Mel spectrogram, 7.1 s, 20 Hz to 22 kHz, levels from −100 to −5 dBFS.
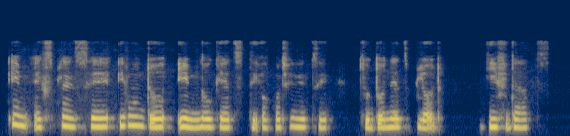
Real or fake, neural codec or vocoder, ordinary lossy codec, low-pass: fake; codec, 16 kHz, 16 kbps, FreqCodec, smaller model; MP3, 64 kbps; 7.2 kHz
